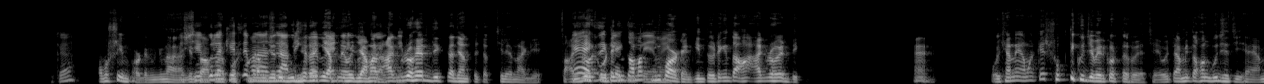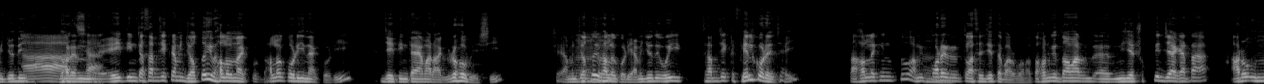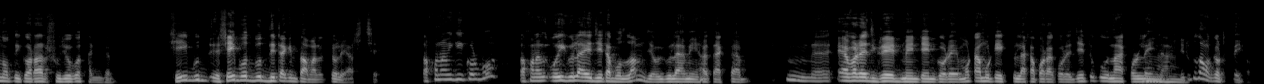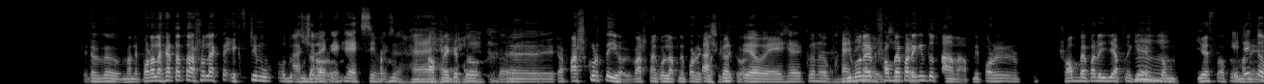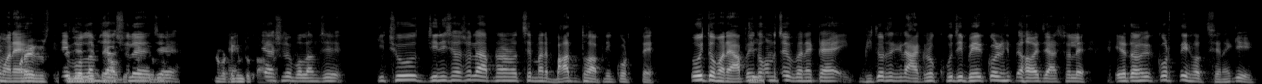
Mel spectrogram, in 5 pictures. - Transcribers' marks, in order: in English: "এক্সট্রিম"; in English: "এক্সিম"; "এক্সট্রিম" said as "এক্সিম"; laughing while speaking: "এখন আপনাকে তো"; laughing while speaking: "উপায় নাই"; other background noise
- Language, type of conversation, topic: Bengali, podcast, নিজের শক্তি ও আগ্রহ কীভাবে খুঁজে পাবেন?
